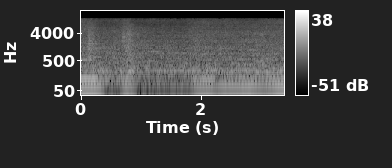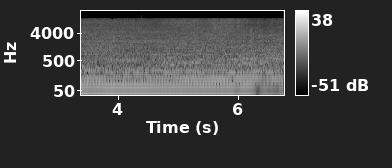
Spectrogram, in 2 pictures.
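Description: Bobcat E45 mini excavator's diesel engine running steadily, growing louder about two seconds in and holding there.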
